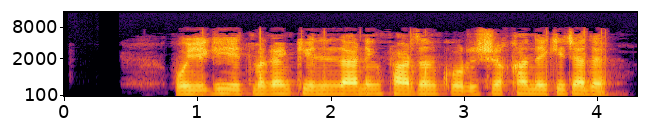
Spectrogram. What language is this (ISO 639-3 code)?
uzb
